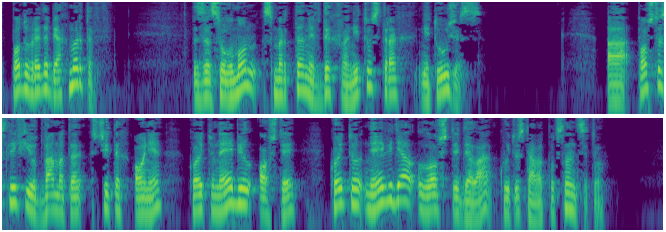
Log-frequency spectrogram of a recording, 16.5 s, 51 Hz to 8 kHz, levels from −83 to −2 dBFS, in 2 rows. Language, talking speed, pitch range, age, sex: Bulgarian, 125 wpm, 110-150 Hz, 40-59, male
